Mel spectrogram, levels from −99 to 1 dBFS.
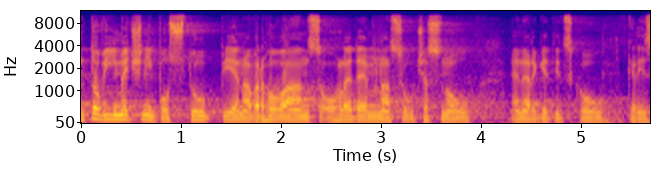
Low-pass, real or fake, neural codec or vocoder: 9.9 kHz; real; none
